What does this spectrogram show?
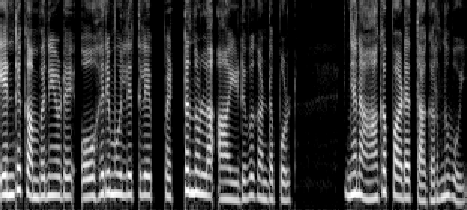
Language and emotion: Malayalam, sad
